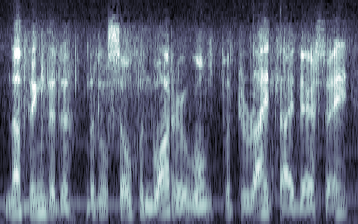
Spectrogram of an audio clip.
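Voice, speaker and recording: An actor playing a mild, polite, hesitant gentleman traveler in 1940s radio style. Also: mid-range voice, normal speed, natural voice. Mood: sheepish. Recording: muffled, noisy old radio broadcast.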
